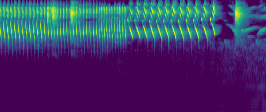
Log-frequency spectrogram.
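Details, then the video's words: Canary song for luring canaries to sing: a rapid, dense high trill slows into evenly spaced down-slurred notes, then breaks off into a brief pause and a fading rasp. "Pancingan Bunyi Burung Kenari Supaya Cepat Gacor"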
